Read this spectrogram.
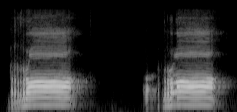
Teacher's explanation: জিহ্বার আগার পিঠ খেয়াল করবেন, সবাই সবাই খেয়াল করবেন। জিহ্বার আগার পিঠ তার বরাবর উপরে তালুর সাথে লাগাবো, লাগিয়ে আমরা এটা একালিফটা নিয়ে উচ্চারণ করব।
